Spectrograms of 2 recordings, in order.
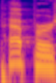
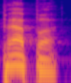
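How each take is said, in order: First: The final R sound is clearly pronounced. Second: The final R sound is dropped entirely. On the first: The speaker calls it right. "instead of like pepper" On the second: The speaker calls it wrong. "she leaves the R off"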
